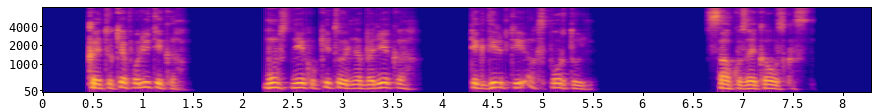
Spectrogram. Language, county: Lithuanian, Klaipėda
